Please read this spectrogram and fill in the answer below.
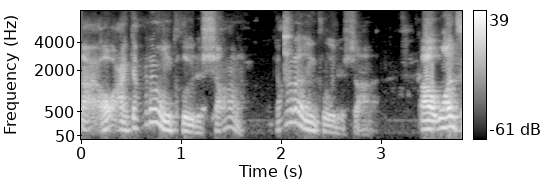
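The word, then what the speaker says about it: Shanna: sh I've always said shaa I know uh how did you how do you guys say it Shon I pronounce it as quiet Anna sh uh let's see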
